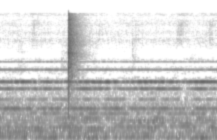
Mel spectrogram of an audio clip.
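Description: Ambient background music of steady, held ringing tones like a singing bowl, with one sharp click about two-thirds of a second in.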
